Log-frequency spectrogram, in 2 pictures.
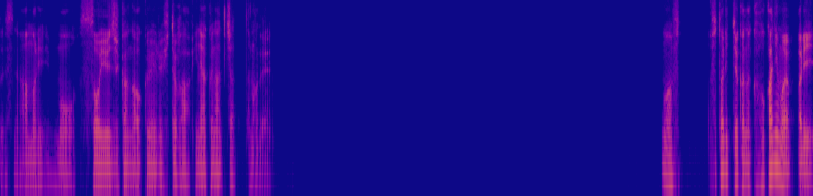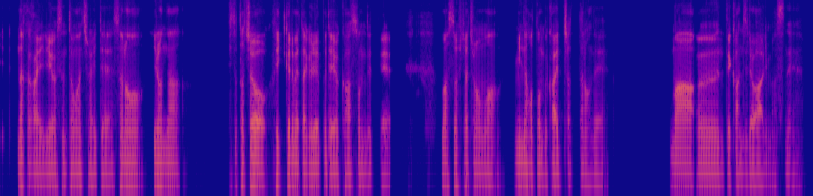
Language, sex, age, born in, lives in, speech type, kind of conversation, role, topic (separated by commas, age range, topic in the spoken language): Japanese, male, 20-24, Japan, Japan, conversation, advice, user, 友人関係の変化で居場所を失った感じがする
